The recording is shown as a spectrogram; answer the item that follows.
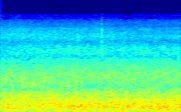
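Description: Steady wash of breaking ocean surf mixed with wind on the microphone.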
